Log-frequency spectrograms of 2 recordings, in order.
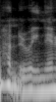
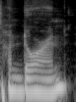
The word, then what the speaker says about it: Honduran: I didn't say it was only Hondinian, and it's not Honduranian really. It's Honduran, but Candians love to say Herinian cuz y'all love to not pronounce things properly.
